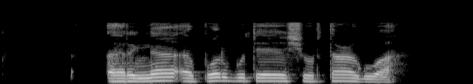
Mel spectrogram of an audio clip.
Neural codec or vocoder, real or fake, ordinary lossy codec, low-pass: none; real; MP3, 64 kbps; 7.2 kHz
